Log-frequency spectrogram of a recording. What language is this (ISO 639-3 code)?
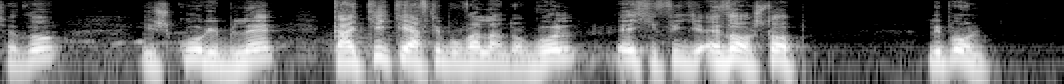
ell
